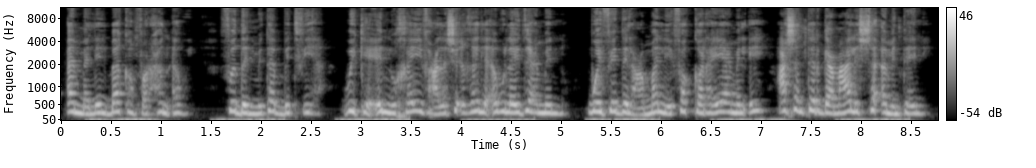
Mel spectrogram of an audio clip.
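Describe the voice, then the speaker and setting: A woman with an Egyptian accent narrating a romantic comedy story briskly. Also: fairly high pitch, a little mellow, slight background noise. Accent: Egyptian Arabic.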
